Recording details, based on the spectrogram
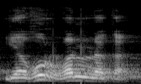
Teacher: را کو پر پڑھیں گے، نون مشدد ہے، نون میں غنہ ہوگا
